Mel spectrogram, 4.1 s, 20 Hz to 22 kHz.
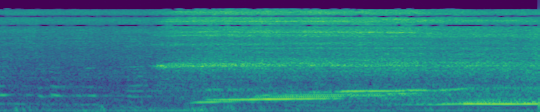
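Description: Steam whistle of the C11 class steam locomotive C11 325 blowing one long blast, starting about a second and a half in over a rush of hissing steam. Its pitch shifts and then settles on a lower held note near the end.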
